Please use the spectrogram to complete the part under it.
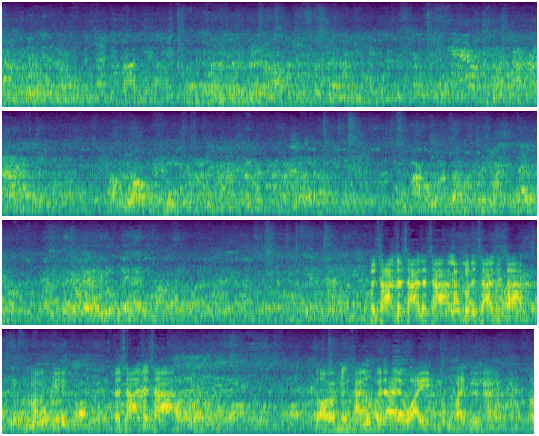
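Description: A crowd of men and women chat nearby.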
